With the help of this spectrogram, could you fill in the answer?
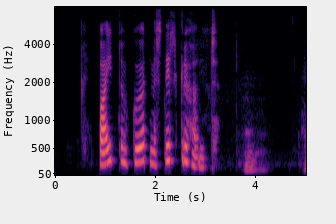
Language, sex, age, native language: Icelandic, female, 8, Icelandic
